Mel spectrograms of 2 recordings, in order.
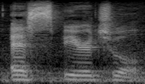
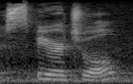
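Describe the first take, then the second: First: An E vowel is added before the S. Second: It starts directly with the S sound.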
